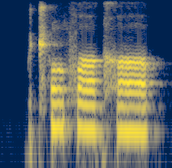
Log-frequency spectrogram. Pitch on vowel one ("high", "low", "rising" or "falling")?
high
